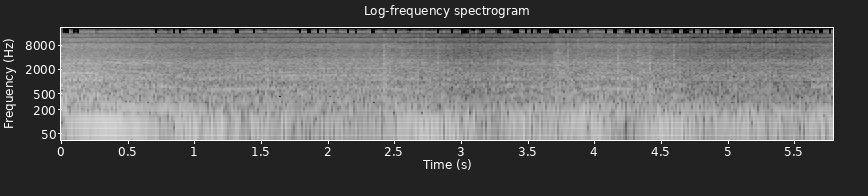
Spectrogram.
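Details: 2009 Honda Accord 2.4 petrol revving up and down, with a loose, uneven rattle over the drone at lower rpm. The cause is still undiagnosed.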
